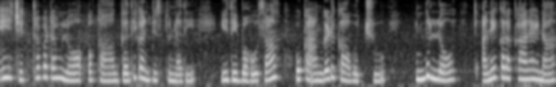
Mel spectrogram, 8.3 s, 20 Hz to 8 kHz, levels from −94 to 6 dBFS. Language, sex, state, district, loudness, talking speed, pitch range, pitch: Telugu, female, Andhra Pradesh, Chittoor, -15 LUFS, 115 wpm, 255-320 Hz, 280 Hz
